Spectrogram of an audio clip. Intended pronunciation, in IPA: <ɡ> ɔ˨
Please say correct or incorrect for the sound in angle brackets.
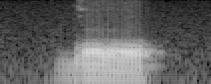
correct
